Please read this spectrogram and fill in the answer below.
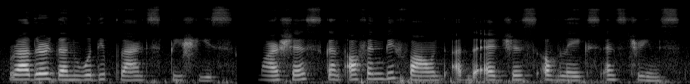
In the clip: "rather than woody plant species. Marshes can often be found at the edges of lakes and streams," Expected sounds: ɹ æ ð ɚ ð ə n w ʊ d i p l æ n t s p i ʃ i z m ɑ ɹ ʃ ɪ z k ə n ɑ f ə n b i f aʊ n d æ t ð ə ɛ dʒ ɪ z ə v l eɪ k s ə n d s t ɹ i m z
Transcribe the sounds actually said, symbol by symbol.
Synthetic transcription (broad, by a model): ɹ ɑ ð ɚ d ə n w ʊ d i p l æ n t s p i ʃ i s m ɑ ɹ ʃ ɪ s k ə n ɑ f ə n b i f aʊ n d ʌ t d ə ɛ dʒ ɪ s ə v l eɪ k s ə n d s t ɹ i m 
